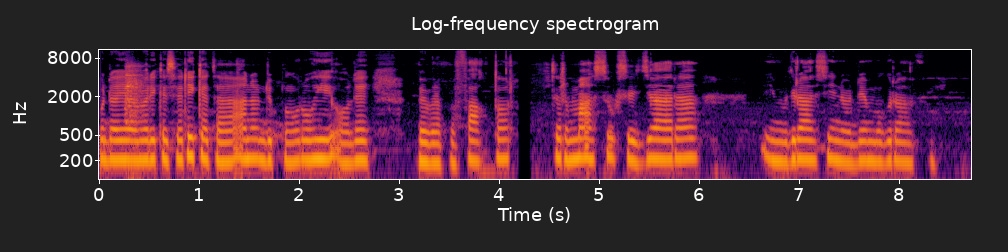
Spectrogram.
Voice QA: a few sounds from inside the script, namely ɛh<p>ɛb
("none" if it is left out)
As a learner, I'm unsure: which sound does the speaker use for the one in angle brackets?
b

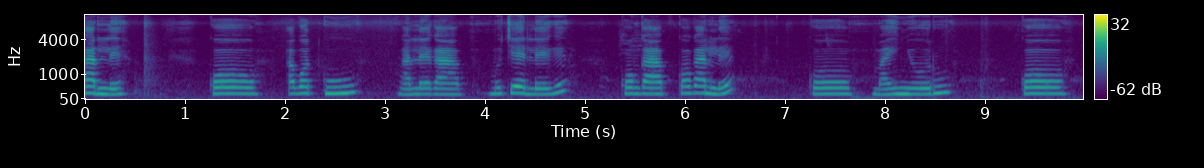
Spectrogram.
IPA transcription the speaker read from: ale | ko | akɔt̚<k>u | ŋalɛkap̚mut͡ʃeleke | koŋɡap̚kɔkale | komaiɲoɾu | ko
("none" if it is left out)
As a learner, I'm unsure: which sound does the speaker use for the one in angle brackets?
k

